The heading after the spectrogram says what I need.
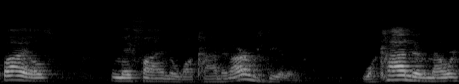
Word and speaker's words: Wakanda: Even the way Banner even said it, he mispronounces it the first time. It's Wakanda.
